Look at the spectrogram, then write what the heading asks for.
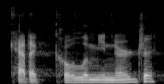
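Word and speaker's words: catecholaminergic: I probably butchered that up. Does that ring a bell? Uh, catacolaminergic.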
